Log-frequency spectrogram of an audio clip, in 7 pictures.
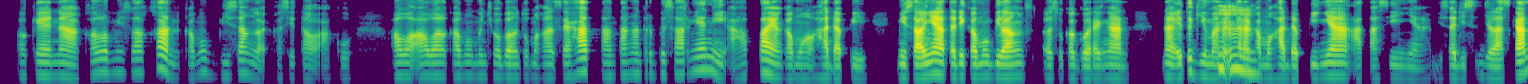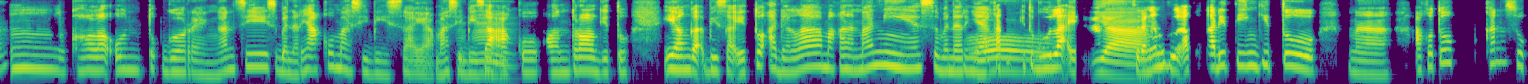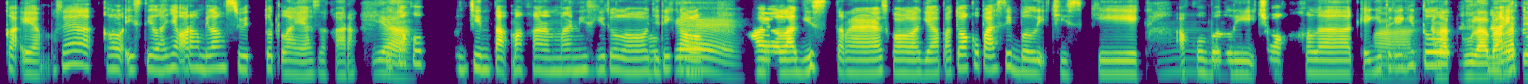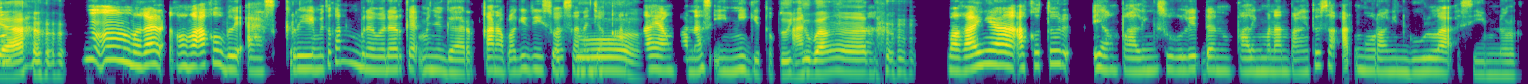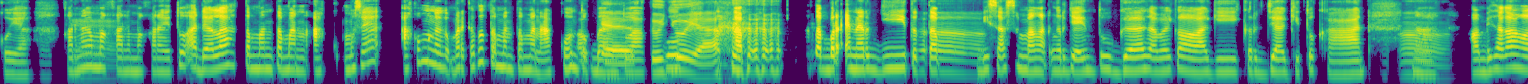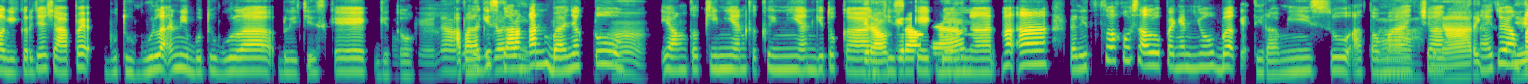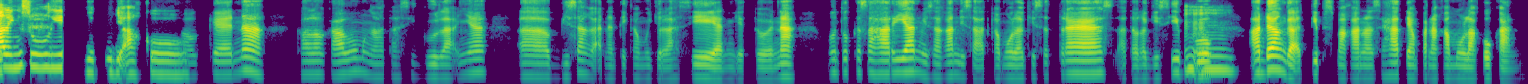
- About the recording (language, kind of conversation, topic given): Indonesian, podcast, Bagaimana kamu mulai membiasakan diri makan lebih sehat?
- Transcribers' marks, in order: drawn out: "Oh"; in English: "sweet tooth"; laugh; laugh; tapping; laugh; other background noise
